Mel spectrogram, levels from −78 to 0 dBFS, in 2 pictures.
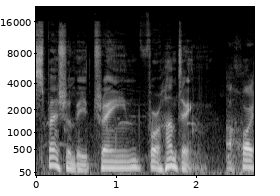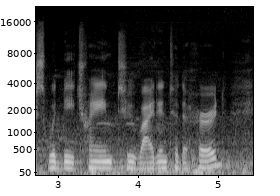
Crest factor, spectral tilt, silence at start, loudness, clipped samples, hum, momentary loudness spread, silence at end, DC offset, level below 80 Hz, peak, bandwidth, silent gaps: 16 dB; -5.5 dB/octave; 0 s; -21 LUFS; under 0.1%; none; 7 LU; 0 s; 0.2%; -34 dBFS; -4 dBFS; 16.5 kHz; none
